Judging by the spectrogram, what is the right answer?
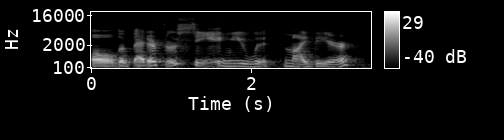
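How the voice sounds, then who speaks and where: A female-sounding put-on character voice, high in pitch, speaks at a fairly slow pace. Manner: weird, odd.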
